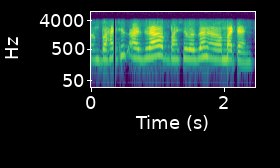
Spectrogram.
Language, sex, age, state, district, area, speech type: Kashmiri, female, 18-30, Jammu and Kashmir, Anantnag, rural, conversation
